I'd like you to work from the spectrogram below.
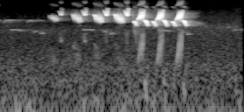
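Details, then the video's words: MacGillivray's warbler song: one high phrase of about a second and a half made of quick, bright, repeated chip notes that speed into a doubled, slightly lower ending, with a quiet background. "MacGillivray's Warbler Song ! MacGillivray's Warbler Sounds ! MacGillivray's Warbler Call"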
